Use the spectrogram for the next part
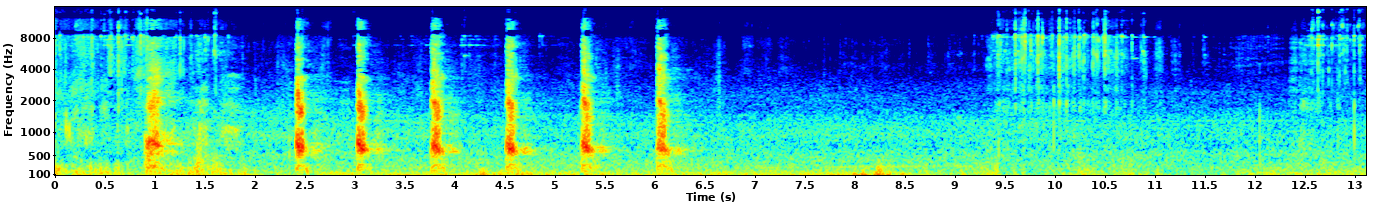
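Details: Sully, a Boston Terrier in a muddy hoodie, plays with Kumo, his Keeshond brother; a run of six sharp barks about every half second, with a few softer barks before them, then quiet rustling and a faint hiss.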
